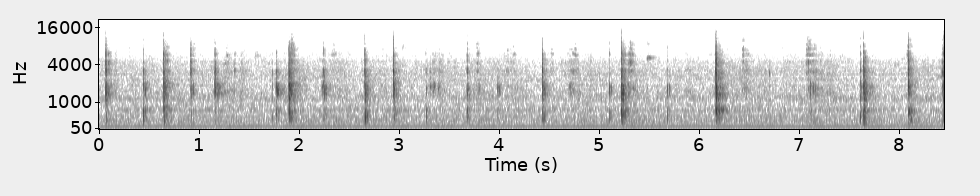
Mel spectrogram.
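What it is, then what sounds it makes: Cardboard candy box. Fingernails tap quickly on the face of a small SweetTarts cardboard candy box held close. About two dozen short, dry, bright clicks come in an uneven rhythm, each dying away almost at once over a low, steady hum.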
